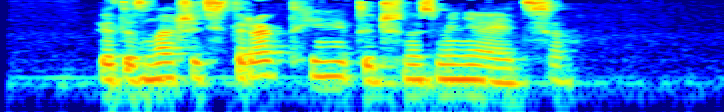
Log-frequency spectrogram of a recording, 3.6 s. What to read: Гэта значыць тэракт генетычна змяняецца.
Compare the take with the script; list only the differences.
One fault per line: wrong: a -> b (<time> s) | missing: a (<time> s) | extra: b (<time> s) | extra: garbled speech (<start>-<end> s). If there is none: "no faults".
no faults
